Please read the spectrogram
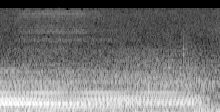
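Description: A held piano chord ringing on and slowly dying away, cut off at the very end.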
